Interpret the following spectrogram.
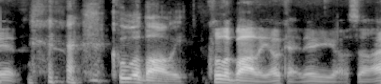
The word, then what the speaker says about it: Coulibaly: draft how do you say it Kula Bali Kula Bali okay there you go so I've said it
